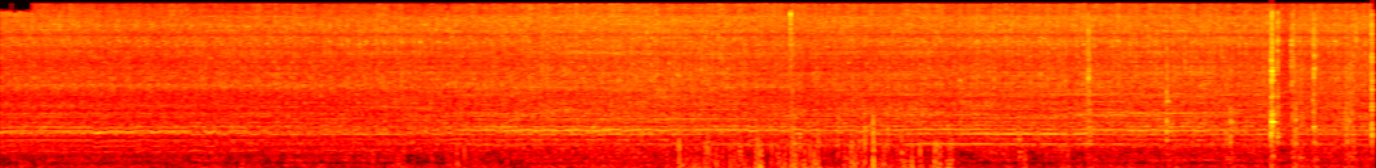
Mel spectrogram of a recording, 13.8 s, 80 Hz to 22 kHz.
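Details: Mercedes E55 AMG at idle with a thin, steady high whine over the engine and some light knocks; owner wonders if the harmonic balancer is the cause; source not confirmed.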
